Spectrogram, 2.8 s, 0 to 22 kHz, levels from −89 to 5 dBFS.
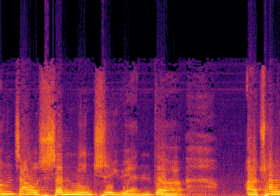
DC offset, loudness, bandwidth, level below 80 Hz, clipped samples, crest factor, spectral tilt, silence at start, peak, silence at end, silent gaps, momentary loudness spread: under 0.1%; -6 LUFS; 15.5 kHz; -22 dBFS; 5%; 6 dB; -5 dB/octave; 0 s; 0 dBFS; 0 s; none; 14 LU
